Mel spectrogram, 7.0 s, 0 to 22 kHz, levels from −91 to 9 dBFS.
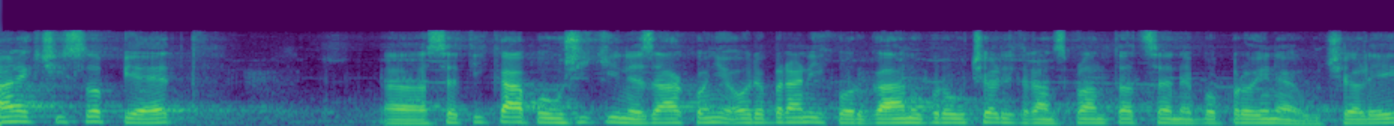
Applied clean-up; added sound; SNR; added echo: neural separator model SepFormer DNS4.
